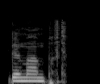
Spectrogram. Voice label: "gemampft", German; adjectives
